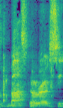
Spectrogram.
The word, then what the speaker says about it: Vasco Rossi: Vasco Rossi, yeah.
